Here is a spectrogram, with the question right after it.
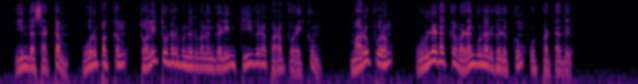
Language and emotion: Tamil, neutral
